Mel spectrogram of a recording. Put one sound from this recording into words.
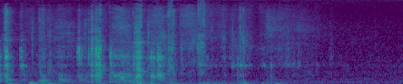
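Scissors snip through felt.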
